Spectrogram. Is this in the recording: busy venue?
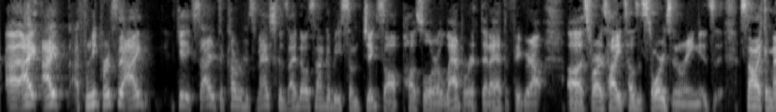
no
